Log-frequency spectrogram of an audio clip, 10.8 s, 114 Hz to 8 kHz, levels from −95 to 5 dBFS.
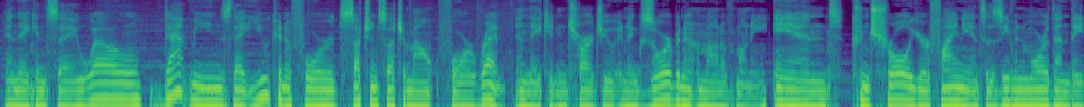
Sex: male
